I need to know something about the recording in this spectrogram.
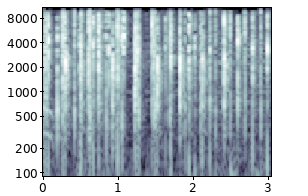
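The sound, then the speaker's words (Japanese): A small group claps steadily for about three seconds, dense overlapping hand claps at close range with no voices, a brief round of applause. “ね、知ってる就活、今日で、おかげさまで第265回目の拍手。”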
